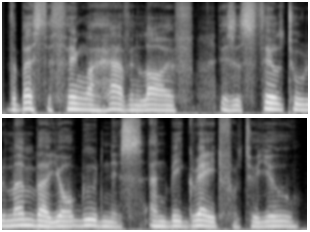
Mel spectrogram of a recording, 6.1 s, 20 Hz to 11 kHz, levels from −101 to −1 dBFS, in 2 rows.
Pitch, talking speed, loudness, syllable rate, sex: 150 Hz, 175 wpm, -17 LUFS, 4.0 syllables/s, male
